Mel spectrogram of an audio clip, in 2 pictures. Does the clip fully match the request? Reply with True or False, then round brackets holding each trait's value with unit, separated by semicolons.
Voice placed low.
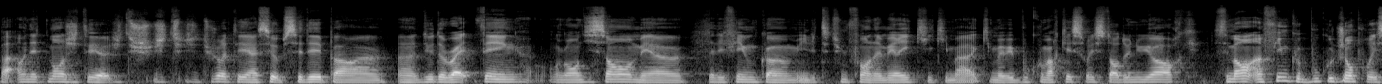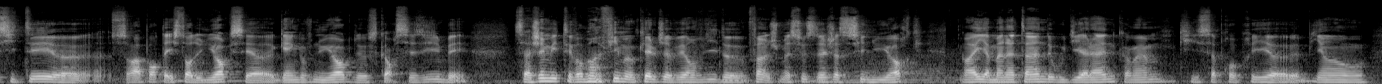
True (110 Hz)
